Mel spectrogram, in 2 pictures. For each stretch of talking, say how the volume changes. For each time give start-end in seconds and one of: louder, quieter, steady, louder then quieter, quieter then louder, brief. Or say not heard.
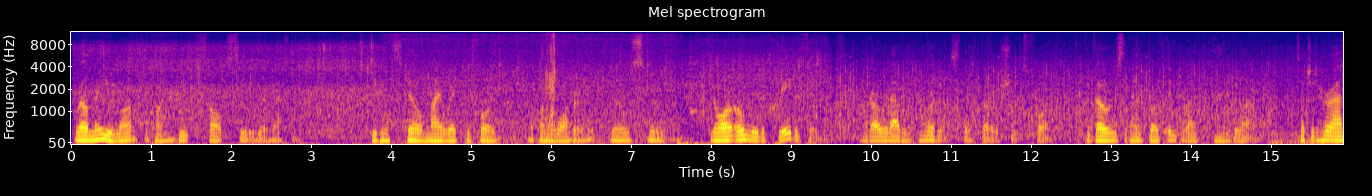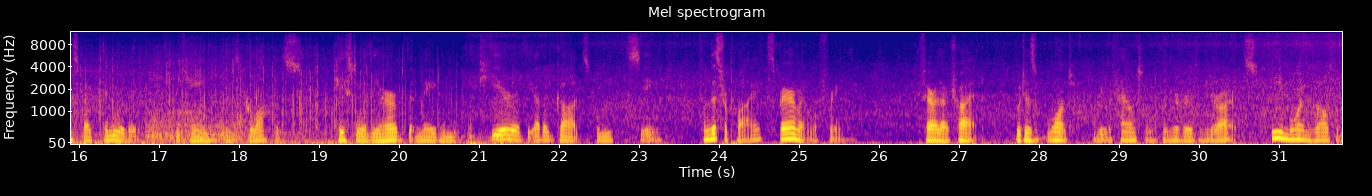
0.0-3.0 brief
3.5-31.7 steady.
